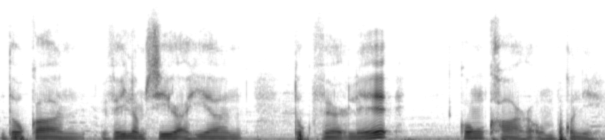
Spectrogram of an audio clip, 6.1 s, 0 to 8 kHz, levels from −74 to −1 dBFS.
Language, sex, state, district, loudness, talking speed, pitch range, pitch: Mizo, male, Mizoram, Aizawl, -20 LUFS, 120 wpm, 100-115 Hz, 105 Hz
